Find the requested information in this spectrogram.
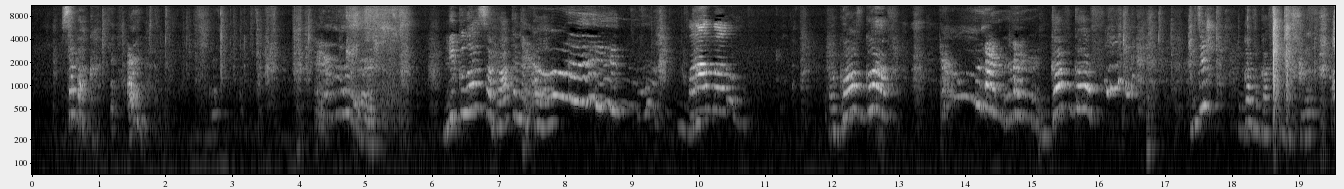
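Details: Vilma, a pet husky near a baby for the first time, delicate and happy, produces long run of warbling, rising-and-falling whines and howl-like moans in repeated bursts, mixed with human voices throughout.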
